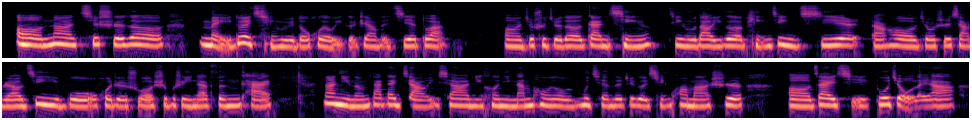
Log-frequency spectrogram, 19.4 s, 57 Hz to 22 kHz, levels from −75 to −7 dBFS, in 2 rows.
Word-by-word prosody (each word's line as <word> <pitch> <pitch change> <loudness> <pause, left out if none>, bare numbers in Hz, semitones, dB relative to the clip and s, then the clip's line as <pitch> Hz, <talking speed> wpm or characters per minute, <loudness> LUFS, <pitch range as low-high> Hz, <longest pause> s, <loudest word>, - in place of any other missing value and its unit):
哦， 240 -4 +7
那 245 +1 +5
其 245 +1 -2
实 235 -2 +3
的， 230 -2 +3 0.3
每 230 -5 +3
一 - - -3
对 280 +2 +5
情 235 -6 -4
侣 195 - +1
都 190 +1 -2
会 205 0 0
有 185 - -2
一 - - -5
个 - - -7
这 220 0 -4
样 195 -1 -4
的 210 - -6
阶 210 0 +1
段。 215 +1 -1 0.6
嗯， 200 -2 -2
就 215 - 0
是 220 0 -3
觉 205 -1 +1
得 205 -1 +1
感 205 0 -1
情 215 +2 -1
进 220 0 -3
入 200 -1 +2
到 205 -1 0
一 195 - -2
个 215 -1 +5
平 210 0 -4
静 220 -2 +1
期， 220 +2 0
然 200 0 -3
后 210 -3 0
就 200 +1 -1
是 200 +1 -1
想 215 -2 -5
着 200 - -1
要 200 +1 +1
进 235 +4 +3
一 220 - +2
步， 205 0 +2
或 210 0 -1
者 205 -1 0
说 205 +2 -3
是 220 - -5
不 220 - -4
是 215 0 -3
应 200 - -2
该 205 - -2
分 215 0 -1
开。 220 0 -4 0.5
那 275 -2 +3
你 240 -3 +7
能 200 +1 0
大 240 +1 -3
概 235 0 -1
讲 200 -3 -3
一 220 - -8
下 225 -1 -3
你 210 -1 -2
和 220 +1 -3
你 210 -1 0
男 200 +2 -1
朋 225 -1 -1
友 205 -2 -2
目 225 +4 0
前 220 -1 -4
的 215 - +1
这 220 +2 -4
个 215 -2 +1
情 210 +1 -7
况 225 -1 -2
吗？ 205 0 -2
是， 220 0 +1 0.4
呃， 205 -2 +1
在 225 +2 +2
一 - - +4
起 220 -1 -5
多 245 0 +6
久 245 -6 +2
了 190 +1 -4
呀？ 210 +2 -3
215 Hz, 265 characters per minute, -22 LUFS, 205-225 Hz, 0.6 s, 哦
